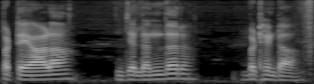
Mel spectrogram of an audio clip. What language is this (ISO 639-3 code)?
pan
